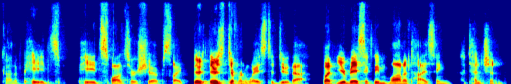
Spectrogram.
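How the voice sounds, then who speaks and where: A man in his forties speaking casually as an interview guest, telling stories in an animated way and acting out bits of dialogue. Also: low voice, brisk. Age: 40s. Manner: animated storytelling, acts out quoted dialogue, often checks in with "right?". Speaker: entrepreneur and blogger being interviewed. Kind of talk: casual conversational interview talk.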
